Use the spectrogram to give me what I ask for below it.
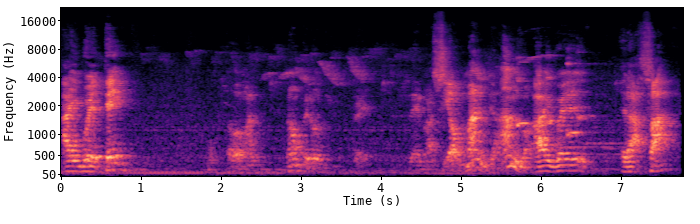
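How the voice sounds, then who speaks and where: A man with a mid-range voice, lively intonation and a sharp tone teaches a classroom lecture as a Guaraní teacher in a museum classroom, with a little hiss or hum audible. The room sounds echoey and far, and he explains things, quizzes his students and repeats words slowly.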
